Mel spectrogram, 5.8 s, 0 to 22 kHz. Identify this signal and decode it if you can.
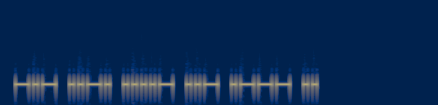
Morse code, heard as a keyed tone, about 21 wpm, 700 Hz. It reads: KF4UJI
